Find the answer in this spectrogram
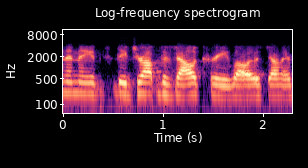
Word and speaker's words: Valkyrie: they they dropped the valkyrie while I was down there because obviously the bees and bees are pronounced differently in Spanish so they kept referring to me as yeah so i got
